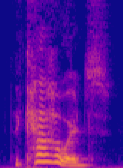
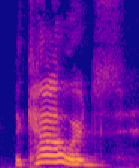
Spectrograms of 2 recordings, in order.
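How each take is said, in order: First: Higher, tearful outcry; sobbing. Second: High, louder tearful cry; sobbing. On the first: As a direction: choke out the insult. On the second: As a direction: let the grief break through. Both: A narrator's reading. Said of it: "sobbed Susan".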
